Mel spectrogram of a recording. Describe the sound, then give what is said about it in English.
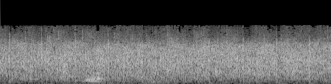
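Sustained audience applause, a dense, steady wash of many hands clapping at an even loudness throughout, with no pauses or talking over it. “aided by approximately 10 minutes of applause from the audience, you only get 3 marks there”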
